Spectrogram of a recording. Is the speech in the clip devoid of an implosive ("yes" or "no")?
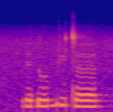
no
